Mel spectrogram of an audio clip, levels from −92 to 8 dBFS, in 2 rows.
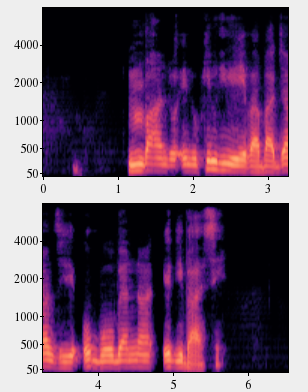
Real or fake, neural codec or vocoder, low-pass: fake; codec, 16 kHz, 1 kbps, X-Codec, WavLM features, trained on Multilingual LibriSpeech; 7.2 kHz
